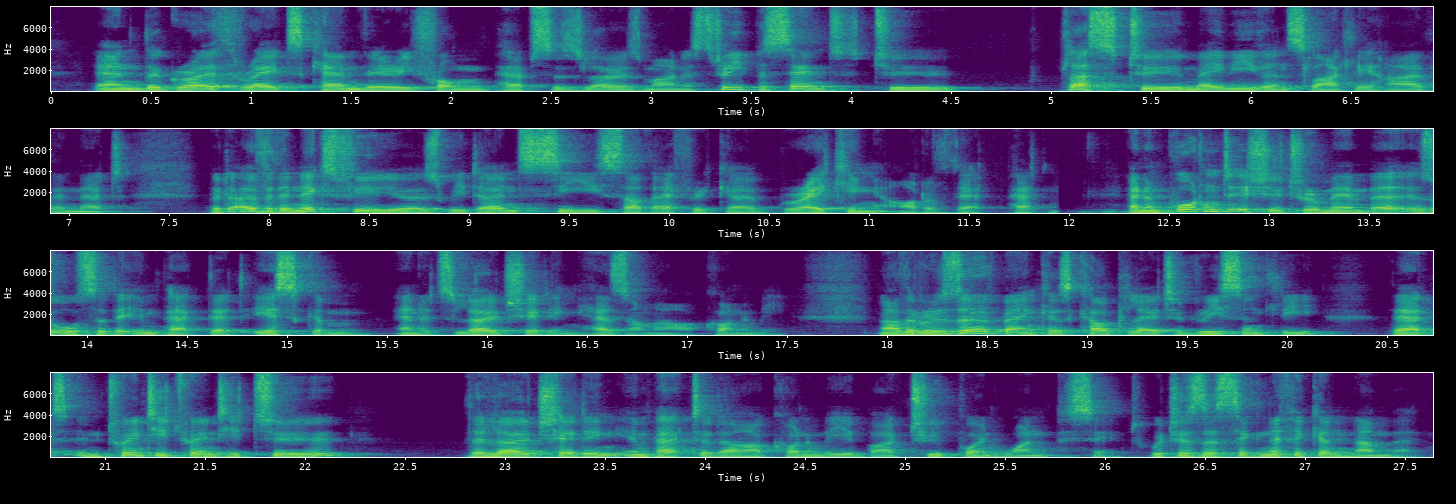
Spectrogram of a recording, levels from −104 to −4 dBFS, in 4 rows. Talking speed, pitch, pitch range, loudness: 175 wpm, 120 Hz, 110-135 Hz, -25 LUFS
